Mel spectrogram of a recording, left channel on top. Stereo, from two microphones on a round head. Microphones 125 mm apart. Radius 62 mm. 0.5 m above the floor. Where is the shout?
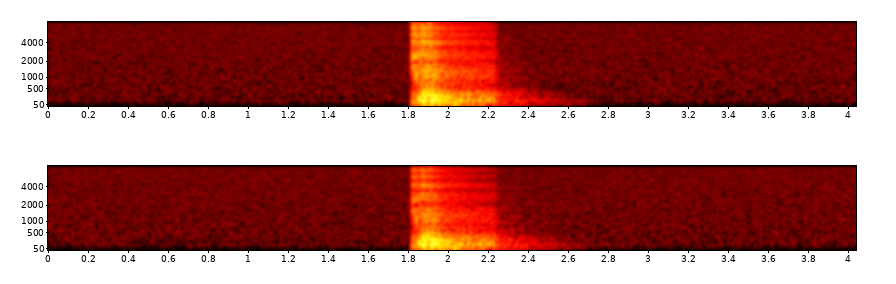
No shout in this recording.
